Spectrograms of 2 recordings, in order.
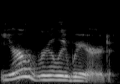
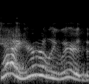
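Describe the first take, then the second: First: It sounds disapproving and unfriendly. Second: It sounds friendly and approving.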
